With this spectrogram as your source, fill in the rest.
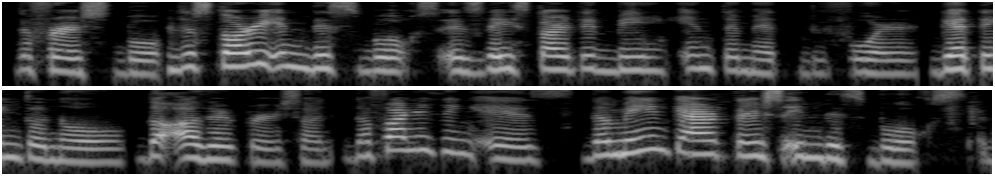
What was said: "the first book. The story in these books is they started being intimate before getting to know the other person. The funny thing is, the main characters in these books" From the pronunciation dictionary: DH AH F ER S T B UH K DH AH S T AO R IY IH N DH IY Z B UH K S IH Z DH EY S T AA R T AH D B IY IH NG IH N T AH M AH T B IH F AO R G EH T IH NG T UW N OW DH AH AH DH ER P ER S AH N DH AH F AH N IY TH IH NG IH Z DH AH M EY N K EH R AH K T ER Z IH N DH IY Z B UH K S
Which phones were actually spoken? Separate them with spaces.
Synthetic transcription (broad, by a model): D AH F ER S T B UH K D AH S T AO R IY IH N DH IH S B UH K S IH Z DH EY S T AA R T AH D B IY IH NG IH N T AH M AH T B IH F AO R G EH T IH NG T UW N OW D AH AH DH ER P ER S AH N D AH F AH N IY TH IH NG IH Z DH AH M EY N K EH R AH K T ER S IH N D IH S B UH K S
